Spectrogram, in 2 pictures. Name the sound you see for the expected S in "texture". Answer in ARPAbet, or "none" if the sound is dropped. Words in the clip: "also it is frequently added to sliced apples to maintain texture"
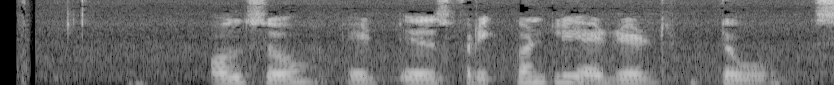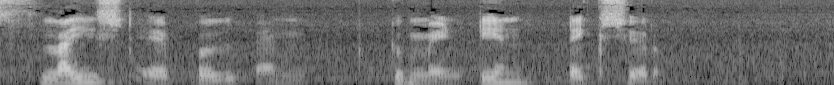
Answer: S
